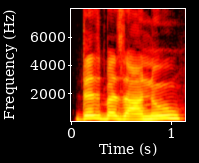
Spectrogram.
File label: "Hands and knees", Dari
